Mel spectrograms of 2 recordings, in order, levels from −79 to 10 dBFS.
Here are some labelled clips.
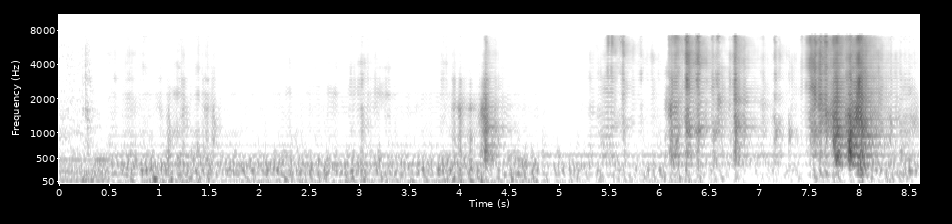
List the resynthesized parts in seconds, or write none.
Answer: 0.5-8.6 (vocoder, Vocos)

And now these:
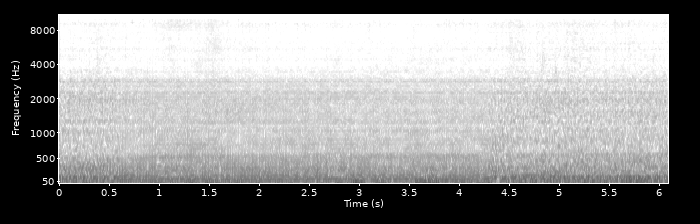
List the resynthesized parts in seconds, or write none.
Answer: 0.6-4.3 (vocoder, WaveNeXt)

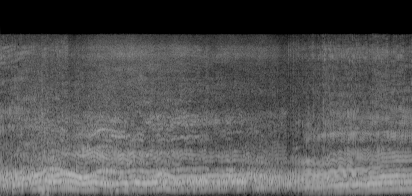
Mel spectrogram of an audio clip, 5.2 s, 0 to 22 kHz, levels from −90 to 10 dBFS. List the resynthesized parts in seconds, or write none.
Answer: 1.0-4.1 (autoencoder, DAC-VAE)

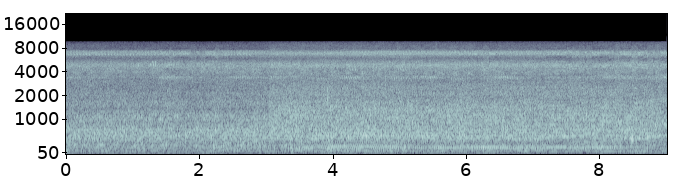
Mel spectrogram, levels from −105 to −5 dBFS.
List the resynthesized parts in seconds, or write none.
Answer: 1.4-2.3 (codec, SNAC); 6.1-6.5; 7.2-9.0

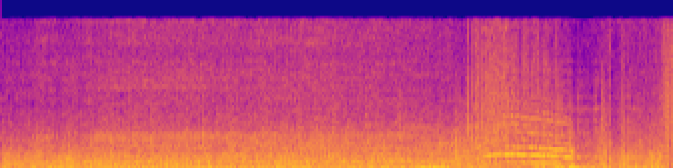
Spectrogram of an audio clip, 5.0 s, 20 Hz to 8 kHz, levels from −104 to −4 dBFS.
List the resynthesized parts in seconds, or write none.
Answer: 0.0-1.0 (vocoder, Vocos); 1.6-2.3; 3.6-5.0

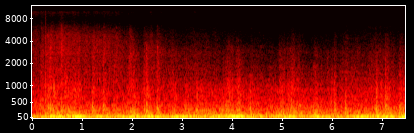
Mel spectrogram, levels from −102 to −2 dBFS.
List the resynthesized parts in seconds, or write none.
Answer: none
